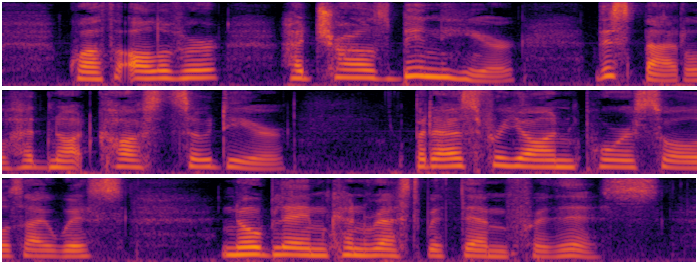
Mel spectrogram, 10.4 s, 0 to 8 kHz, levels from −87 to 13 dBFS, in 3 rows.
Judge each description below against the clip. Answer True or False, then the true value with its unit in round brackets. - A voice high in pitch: False (180 Hz)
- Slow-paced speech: False (165 wpm)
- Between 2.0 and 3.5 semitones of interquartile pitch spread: False (4.1 semitones)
